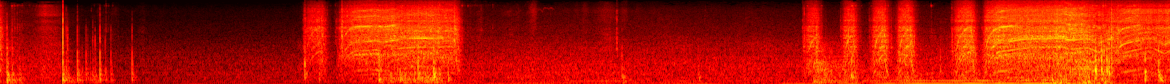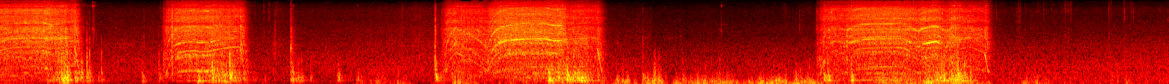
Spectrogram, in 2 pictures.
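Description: Cordless drill running in about five short bursts, its motor speed rising and falling, as it bores into the rim of a plastic feeder trough. The longest run comes near the middle and starts with a few stuttering trigger pulls.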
